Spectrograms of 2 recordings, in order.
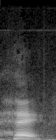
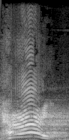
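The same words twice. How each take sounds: First: It is said softly, not shouted. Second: It is shouted loudly.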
